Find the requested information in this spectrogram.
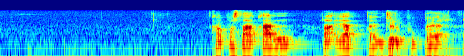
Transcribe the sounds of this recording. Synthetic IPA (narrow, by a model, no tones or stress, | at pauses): kapust̪akanra̰ʔjat̪̚b̥ä̤ɲd͡ʒʊrb̥ub̥ɛr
